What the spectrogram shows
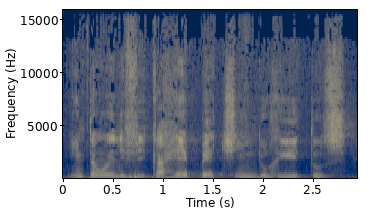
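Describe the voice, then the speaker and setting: A man's voice: medium pitch, lively intonation, a little slow, big-room sound. A man preaching a sermon, building points with rhetorical questions and dry, joking asides. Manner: rhetorical questions, rising emphatic delivery, wry asides.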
